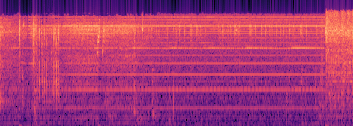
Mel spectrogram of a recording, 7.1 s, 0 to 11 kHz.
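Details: Land Rover 4.4 V8 cranking: uneven whirr with a thin, ringing whistle on top, and the engine never catches. An abnormal noise while cranking whose cause is not yet known.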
